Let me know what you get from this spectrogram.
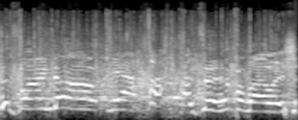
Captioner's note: laughs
